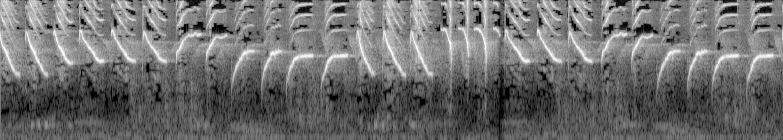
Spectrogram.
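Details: Canary singing to stimulate reluctant canaries, a continuous flow of loud, clear whistles: descending sweeps and rising upturned slurs in alternating runs, repeated about three per second with brief pauses.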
